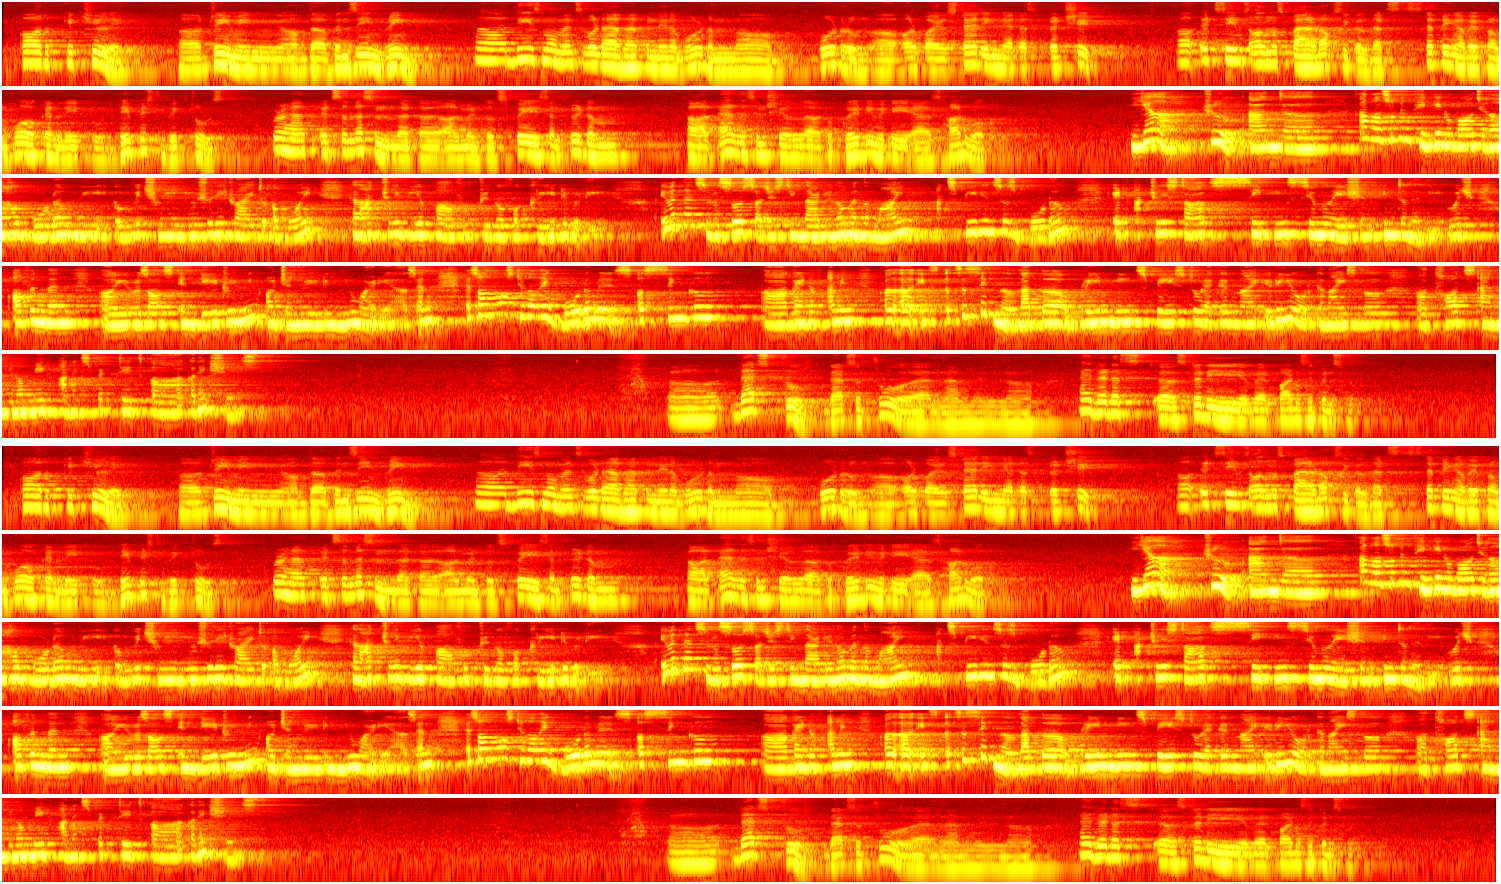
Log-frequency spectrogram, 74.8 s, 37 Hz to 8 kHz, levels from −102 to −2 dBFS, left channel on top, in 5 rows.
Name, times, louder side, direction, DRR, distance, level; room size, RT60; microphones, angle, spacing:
voice 1, 0.2-1.3 1.8-4.2 4.7-10.9 11.7-17.2 17.7-21.2 21.8-24.8 66.5-70.2 70.6-73.4, left 1 dB, 15° left, 2 dB, 0.4 m, -25 dB
voice 2, 26.3-28.1 28.5-39.1 39.4-52.1 52.5-60.8 61.0-62.4 66.1-66.3, right 1 dB, 5° right, 2 dB, 0.9 m, -20 dB
14.0 x 12.5 x 6.9 m, 2.1 s
head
